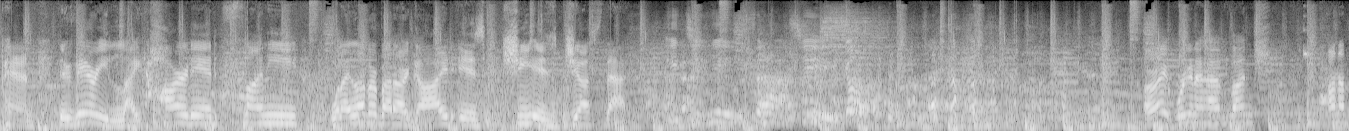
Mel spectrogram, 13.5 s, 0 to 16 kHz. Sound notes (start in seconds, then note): 6.6 both chant in Japanese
